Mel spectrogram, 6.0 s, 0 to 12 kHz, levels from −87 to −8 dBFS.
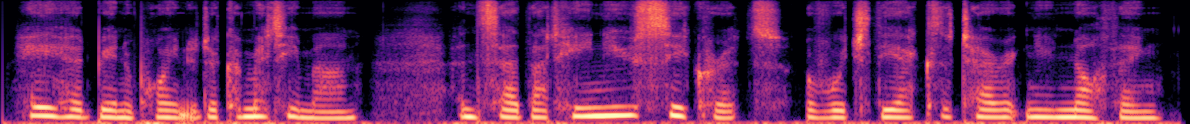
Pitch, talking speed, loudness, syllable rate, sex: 200 Hz, 190 wpm, -17 LUFS, 5.4 syllables/s, female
